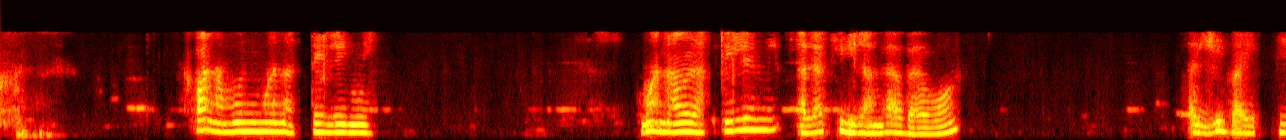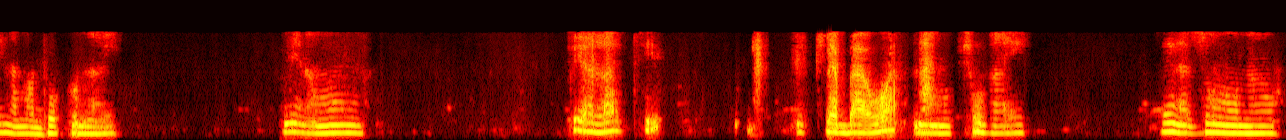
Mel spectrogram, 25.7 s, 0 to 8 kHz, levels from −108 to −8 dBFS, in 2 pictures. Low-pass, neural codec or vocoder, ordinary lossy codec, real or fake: 7.2 kHz; codec, 16 kHz, 2 kbps, X-Codec, HuBERT features, trained on general audio; AAC, 16 kbps; fake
